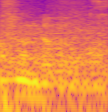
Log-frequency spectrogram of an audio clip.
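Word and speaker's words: 純豆腐: ゥブって純豆腐と書いてスンドゥブって読むので、お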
